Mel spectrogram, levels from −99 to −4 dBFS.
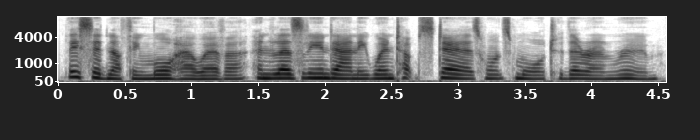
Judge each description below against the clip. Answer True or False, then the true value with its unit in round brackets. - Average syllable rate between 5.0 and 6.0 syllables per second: True (5.3 syllables/s)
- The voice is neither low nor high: False (200 Hz)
